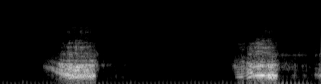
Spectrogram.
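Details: Carpathian red deer stag in the Bucovina mountains of Romania during the September rut, 29 September 2022: two loud, coarse harmonic roars, each about half a second, separated by a two-second pause, on a silent background.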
